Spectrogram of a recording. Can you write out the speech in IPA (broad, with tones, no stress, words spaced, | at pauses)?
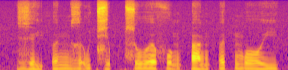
ɣe˧˩jʔə˧nɣə̰˧˥wt͡ɕə˨˩p̚ su˧ə̯fo̰˧˨ŋ ʔa˧˩ŋ ʔə˦˥t̚mo˧j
